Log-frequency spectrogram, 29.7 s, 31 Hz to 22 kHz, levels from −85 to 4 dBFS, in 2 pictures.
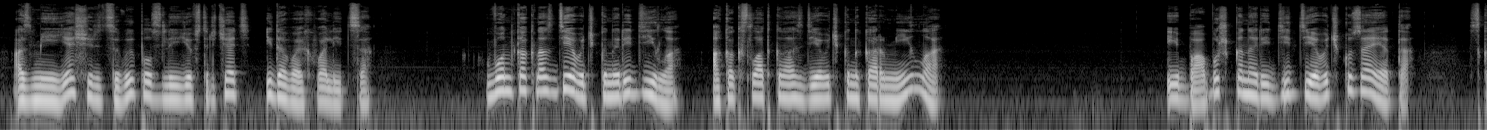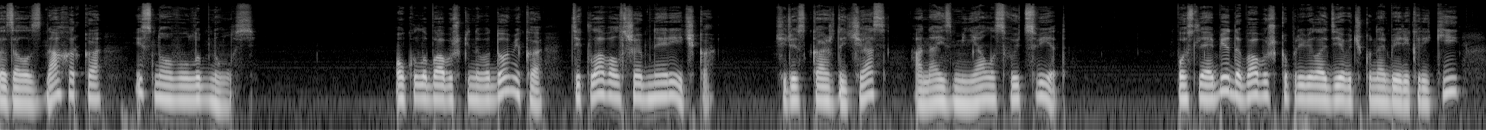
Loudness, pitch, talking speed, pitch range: -19 LUFS, 140 Hz, 105 wpm, 125-165 Hz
